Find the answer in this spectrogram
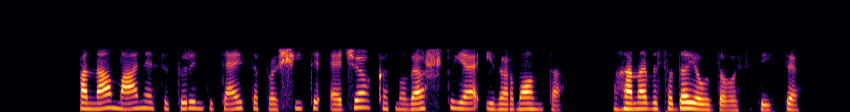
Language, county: Lithuanian, Vilnius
